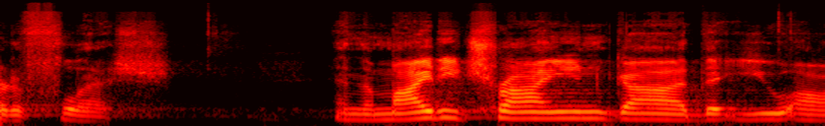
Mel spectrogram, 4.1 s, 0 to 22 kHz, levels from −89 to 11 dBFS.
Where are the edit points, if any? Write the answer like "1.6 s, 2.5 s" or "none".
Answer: none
